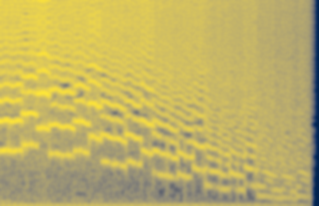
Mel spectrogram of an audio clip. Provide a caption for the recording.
Power-down
Can be used when the ball enters an outlane in a pinball game. Created using BFXR
game, pinball, sfx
